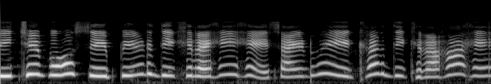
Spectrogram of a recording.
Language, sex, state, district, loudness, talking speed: Hindi, female, Bihar, West Champaran, -15 LUFS, 170 wpm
